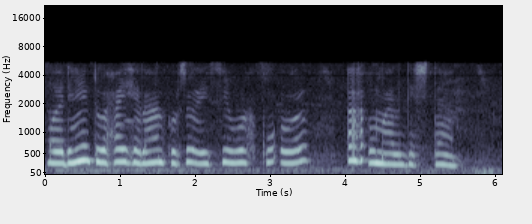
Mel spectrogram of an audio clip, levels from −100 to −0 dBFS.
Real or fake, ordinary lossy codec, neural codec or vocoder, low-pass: real; AAC, 48 kbps; none; 5.4 kHz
